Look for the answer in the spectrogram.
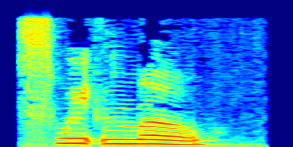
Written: sweetnlow

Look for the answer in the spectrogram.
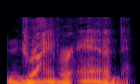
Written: drivered

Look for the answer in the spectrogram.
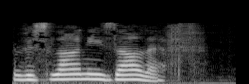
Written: wislany zalew

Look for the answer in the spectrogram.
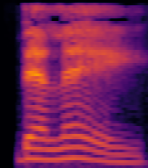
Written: Bellay

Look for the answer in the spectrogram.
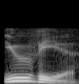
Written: uvea

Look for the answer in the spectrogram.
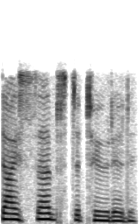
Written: disubstituted

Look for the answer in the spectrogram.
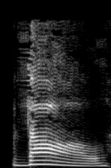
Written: dhal

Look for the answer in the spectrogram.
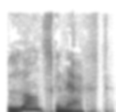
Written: landsknecht

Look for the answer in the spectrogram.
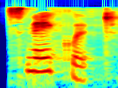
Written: snakelet

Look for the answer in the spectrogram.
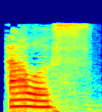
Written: allus

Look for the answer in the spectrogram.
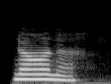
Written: nona

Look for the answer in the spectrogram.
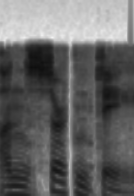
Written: uncertainty

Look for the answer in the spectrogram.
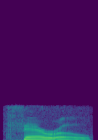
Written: Faroe Islands

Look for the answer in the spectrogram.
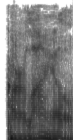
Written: carlylese

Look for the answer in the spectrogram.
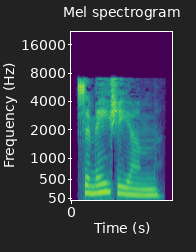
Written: cymatium

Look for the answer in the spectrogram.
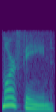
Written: morphine

